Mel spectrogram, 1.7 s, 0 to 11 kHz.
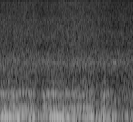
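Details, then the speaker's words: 12 V battery-powered entry-level soft wash pump on a tank: low motor hum surging unevenly under load rather than a steady drone; owner suspects a system leak or low water, unconfirmed. "so I'm going to call it a positive day on that one doesn't sound good though does it"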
